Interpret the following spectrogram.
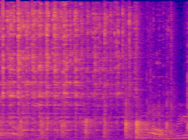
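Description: A small group applauding, the claps thinning out and stopping shortly before the end.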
